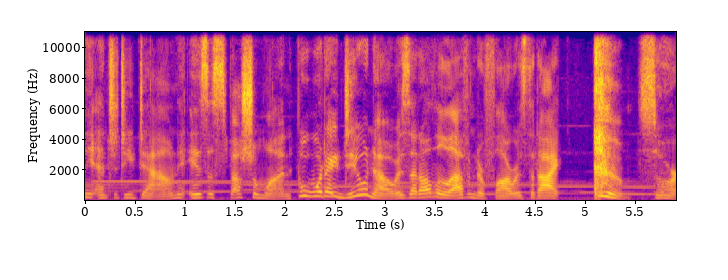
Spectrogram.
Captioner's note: cough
